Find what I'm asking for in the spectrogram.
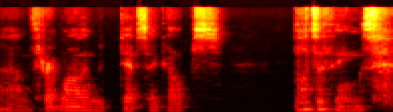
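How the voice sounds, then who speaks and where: A man speaks with a fairly low pitch. His voice is somewhat breathy, with fairly even intonation. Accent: Australian. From Australia. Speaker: government security specialist. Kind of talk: self-introduction. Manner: fast.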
